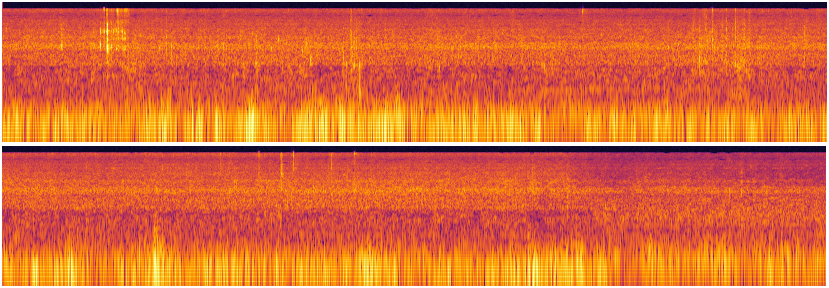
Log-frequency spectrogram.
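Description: Wind buffeting the microphone with a steady low rumble, under a few scattered crunches of a tortilla chip being chewed.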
